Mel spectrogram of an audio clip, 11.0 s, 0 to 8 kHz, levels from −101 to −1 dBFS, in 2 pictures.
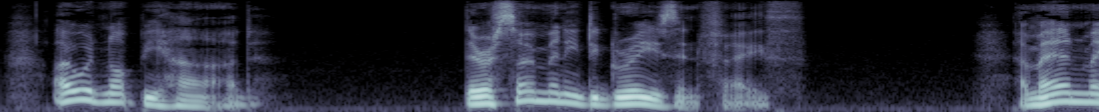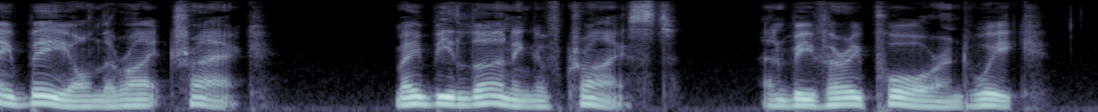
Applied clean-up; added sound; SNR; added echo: none; none; none; none.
